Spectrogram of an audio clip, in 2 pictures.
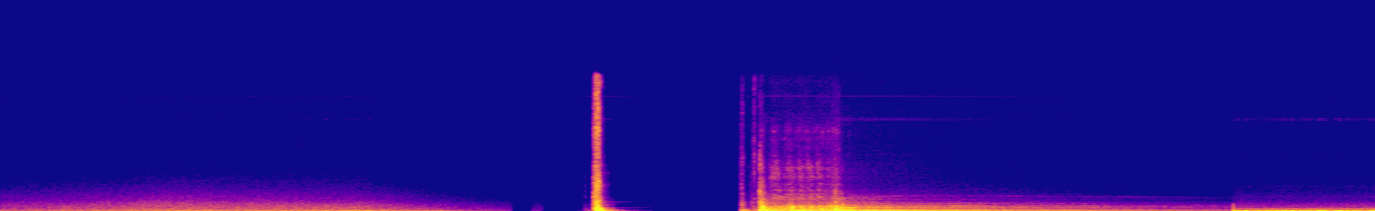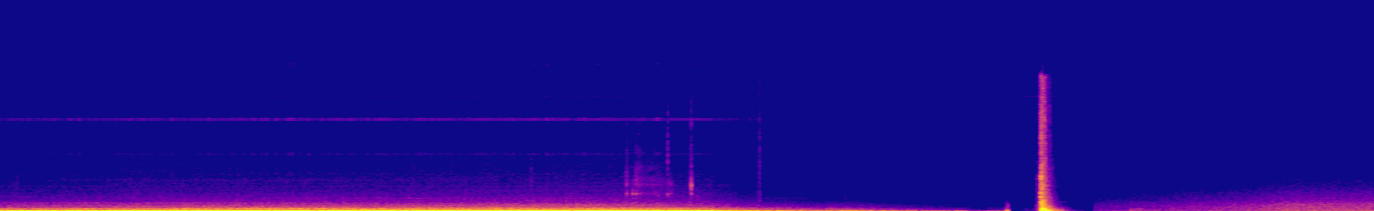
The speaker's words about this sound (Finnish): Täältä saaresta tuonne Mantereen puolelle Oulu on matkaa semmoinen puolisen tuntia ja normaalisti tätä ryskätään lautalla, lautalla maan aikaan, mutta nyt on tämä jäätie käytössä ja tätä pitkin pystytään huruuttelemaan.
